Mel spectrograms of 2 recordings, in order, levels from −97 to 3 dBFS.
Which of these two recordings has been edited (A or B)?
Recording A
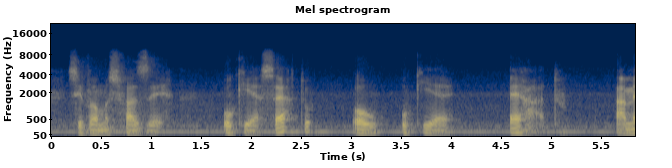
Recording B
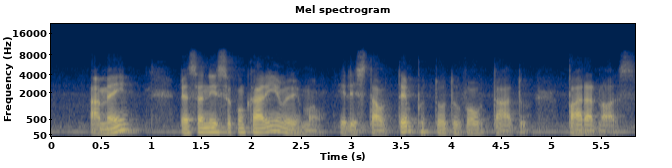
B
